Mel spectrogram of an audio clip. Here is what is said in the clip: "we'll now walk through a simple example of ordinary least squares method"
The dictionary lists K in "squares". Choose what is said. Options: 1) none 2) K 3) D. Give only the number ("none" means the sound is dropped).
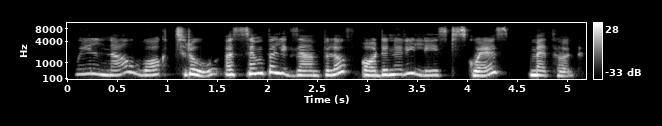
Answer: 2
